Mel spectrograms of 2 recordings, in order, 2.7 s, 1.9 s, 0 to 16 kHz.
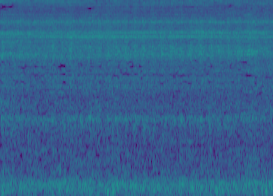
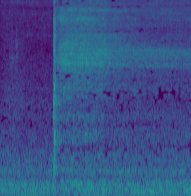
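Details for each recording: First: Coleman 508A single-burner stove after its leaking check valve was fixed, with the generator warming up; a small leak elsewhere remains. An even, steady roaring hiss with no sputtering, pressure holding, flame lit right away; normal burner operation. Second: Coleman 508A single-burner stove losing pressure, heard after pumping: a soft click, then a thin airy hiss that slowly fades; air bleeds back through the check valve because its ball is seized.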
